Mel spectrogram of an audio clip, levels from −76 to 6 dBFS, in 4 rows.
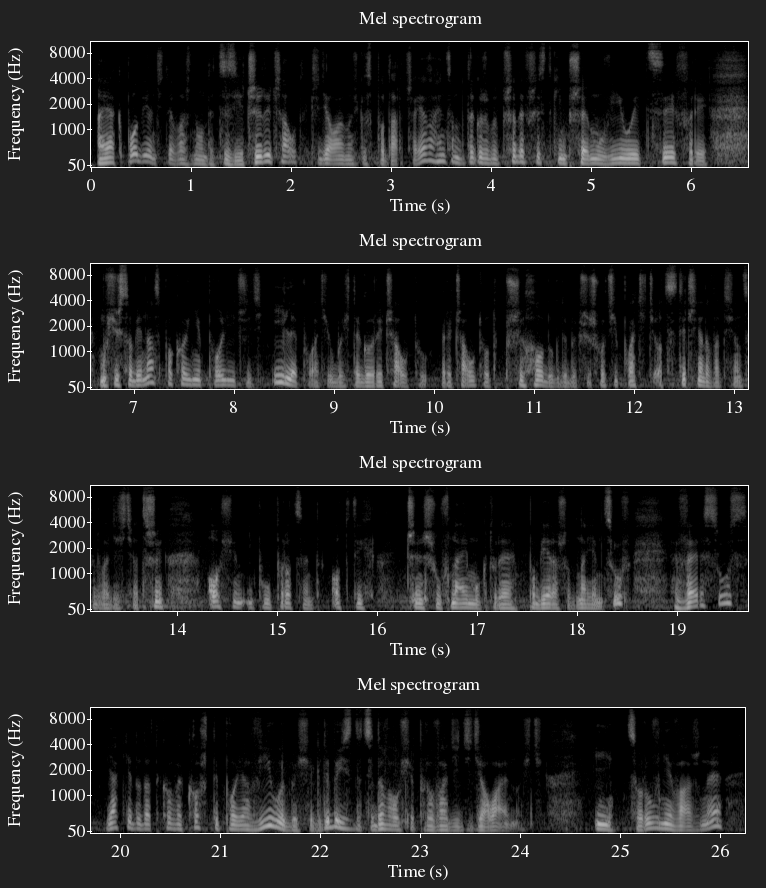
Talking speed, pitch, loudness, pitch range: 145 wpm, 115 Hz, -31 LUFS, 100-135 Hz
